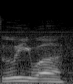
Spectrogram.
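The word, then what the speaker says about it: Lewa: Liwa, Lua, I really Hey! don't care anymore. It's Liwa. It is I Liwa. don't care anymore! I'm done with pronunciations.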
